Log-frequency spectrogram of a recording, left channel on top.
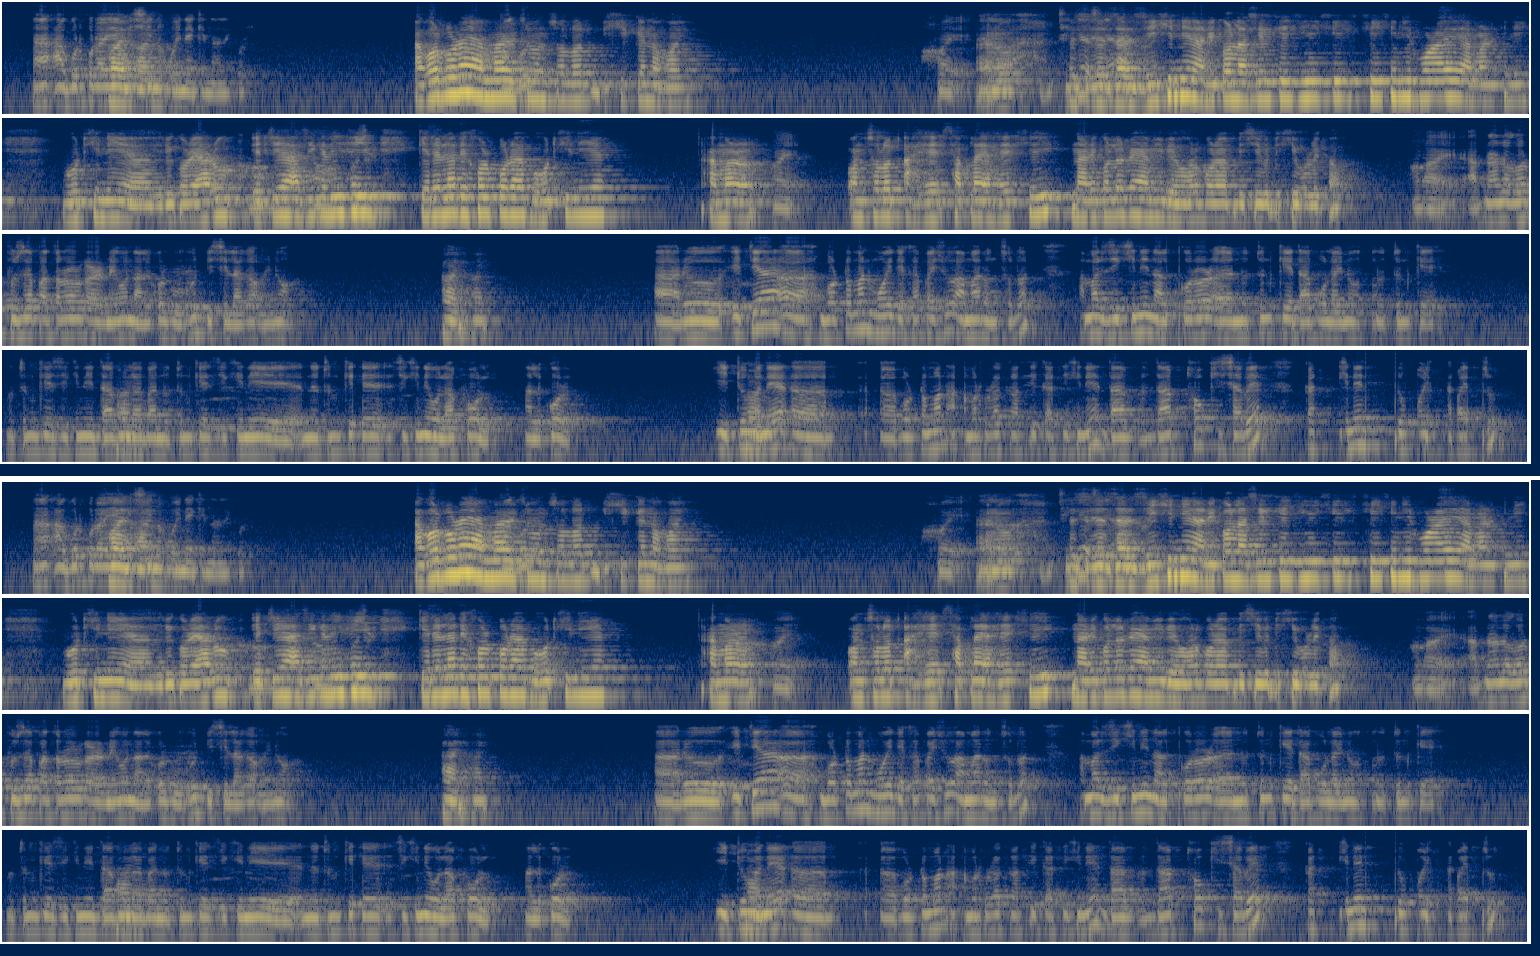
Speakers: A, on the left (about 25°); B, in the centre.
A: না আগৰ পৰায়ে
B: হয়
A: বেছি
B: হয়
A: নহয়
B: হয়
A: নেকি নাৰিকল।
B: আগৰ পৰাই আমাৰ
A: আগৰ
B: এইটো
A: প
B: অঞ্চলত বিশেষকে নহয়।
A: হয়
B: আৰু
A: অহ, ঠিকে
B: যি-
A: আছে
B: যা-
A: আপ
B: যিখিনি নাৰিকল আছিল সেই-সেই-সেই-সেইখিনৰ পৰাই আমাৰখিনি বহুতখিনি হেৰি কৰে আৰু
A: অ'
B: এতিয়া আজিকালি
A: অ' পূজা
B: সেই কেৰেলা দেশৰ পৰা বহুতখিনিয়ে আমাৰ
A: হয়
B: অঞ্চলত আহে চাপ্লাই আহে সেই নাৰিকলৰে আমি ব্যৱহাৰ কৰা বেছি। দেখিবলৈ
A: <unintelligible>
B: পাওঁ
A: হয়, আপোনালোকৰ পূজা পাতলৰ কাৰণেও নাৰিকল বহুত বেছি লগা হয় ন'।
B: হয়, হয়।
A: আৰু এতিয়া অহ, বৰ্তমান মই দেখা পাইছোঁ আমাৰ অঞ্চলত আমাৰ যিখিনি নাৰিকলৰ নতুনকে ডাব ওলাই ন' নতুনকে। নতুনকে যিখিনি ডাব
B: হয়
A: ওলাই বা নতু নতুনকে যিখিনি, নতুনকে যিখিনি ওলোৱা ফল নাৰিকল। এইটো
B: হয়
A: মানে অহ, বৰ্তমান আমাৰ পৰা কাটি-কাটিখিনি ড-ডাব থক হিচাপে <unintelligible> আছোঁ।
